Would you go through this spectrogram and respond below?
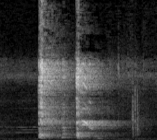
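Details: Two short, harsh dry coughs close together from an older adult complaining of an itchy throat and an odd voice, acted for an herbal honey cough-remedy testimonial; cough.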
